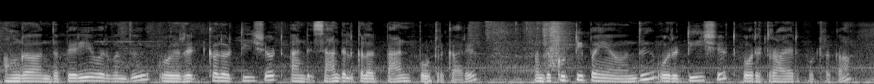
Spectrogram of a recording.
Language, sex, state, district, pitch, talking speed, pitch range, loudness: Tamil, male, Tamil Nadu, Nilgiris, 140 Hz, 150 wpm, 130-155 Hz, -17 LUFS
